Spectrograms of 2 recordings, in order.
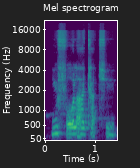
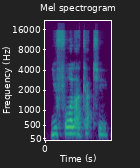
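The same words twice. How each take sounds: The two takes are said the same way.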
